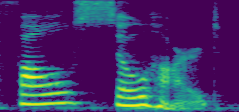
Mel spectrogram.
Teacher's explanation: falls termina em S, so começa em S e você ouve um S só.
